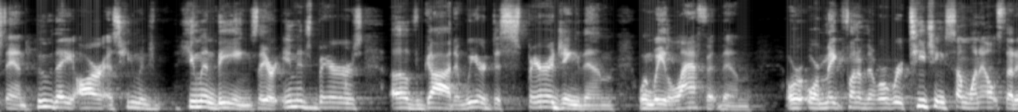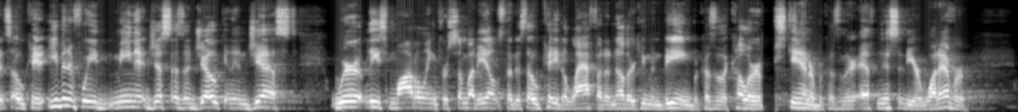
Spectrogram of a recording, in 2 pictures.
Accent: Midland, the South, United States; So I grew up in the South. I grew up in Midland. I grew up in like a real rural area

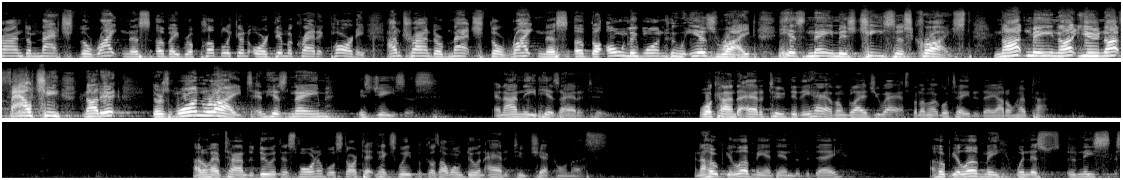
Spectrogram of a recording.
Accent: United States; I'm an American

